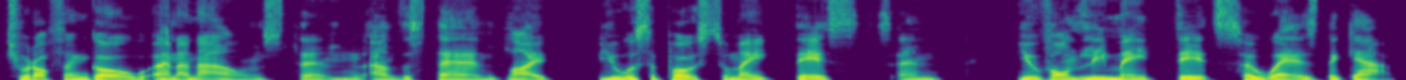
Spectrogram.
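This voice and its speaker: A woman with a Bulgarian accent speaks as an interview guest, telling her story conversationally. Her voice is smooth and clear, recorded very dry. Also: sits low, flat delivery, unhurried, no echo. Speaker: podcast guest, company co-founder.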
